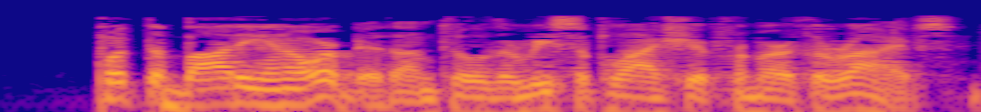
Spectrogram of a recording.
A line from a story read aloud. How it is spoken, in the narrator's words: Jamie said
